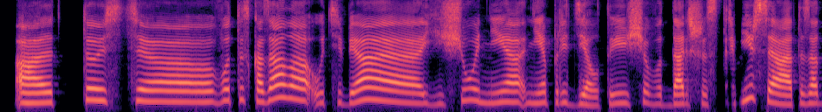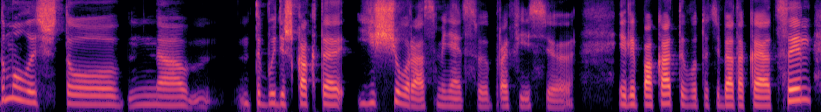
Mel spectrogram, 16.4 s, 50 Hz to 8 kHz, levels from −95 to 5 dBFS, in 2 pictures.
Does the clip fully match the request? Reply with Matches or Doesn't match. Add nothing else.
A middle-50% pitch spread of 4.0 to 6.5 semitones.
Matches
